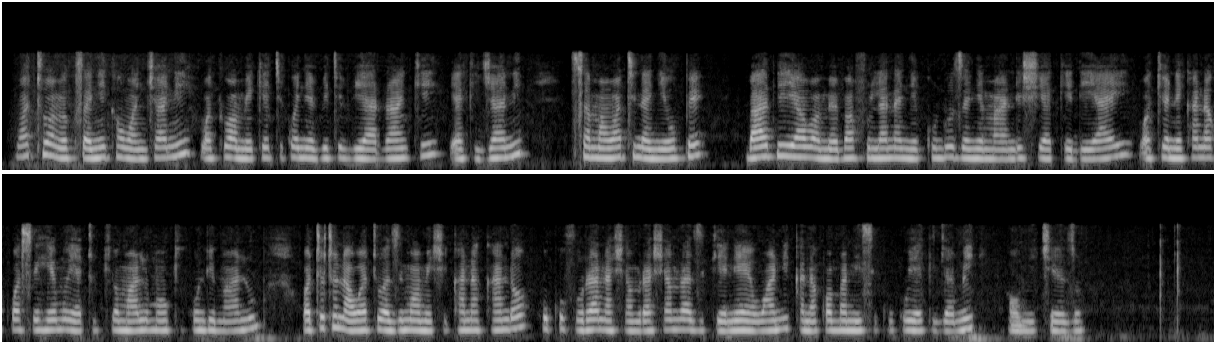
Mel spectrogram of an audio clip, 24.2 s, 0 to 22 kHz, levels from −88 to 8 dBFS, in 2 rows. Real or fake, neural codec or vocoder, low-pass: fake; codec, 16 kHz, 8 kbps, FreqCodec, smaller model; 7.2 kHz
